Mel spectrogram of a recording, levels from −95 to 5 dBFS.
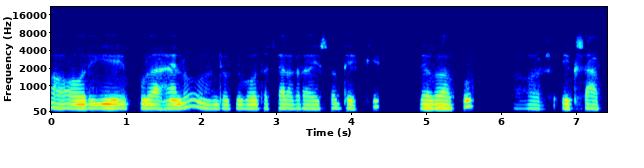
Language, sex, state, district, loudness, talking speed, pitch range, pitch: Hindi, female, Bihar, Purnia, -34 LUFS, 180 wpm, 150-155 Hz, 155 Hz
